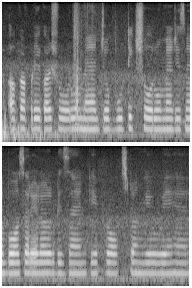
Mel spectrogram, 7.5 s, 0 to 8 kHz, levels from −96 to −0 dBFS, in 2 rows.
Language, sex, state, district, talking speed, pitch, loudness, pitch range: Hindi, male, Chhattisgarh, Raipur, 150 wpm, 185 Hz, -20 LUFS, 185-190 Hz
